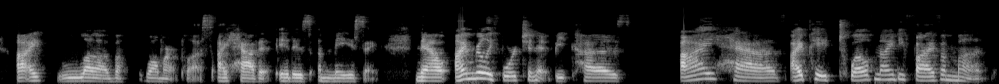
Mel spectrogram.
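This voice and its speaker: A woman with an unremarkable speaking voice talks at a fairly slow pace and fairly low pitch. Her intonation is lively, and the background is quiet. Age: 60s. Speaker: money-saving video creator. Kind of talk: tutorial. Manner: casual, conversational with fillers.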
